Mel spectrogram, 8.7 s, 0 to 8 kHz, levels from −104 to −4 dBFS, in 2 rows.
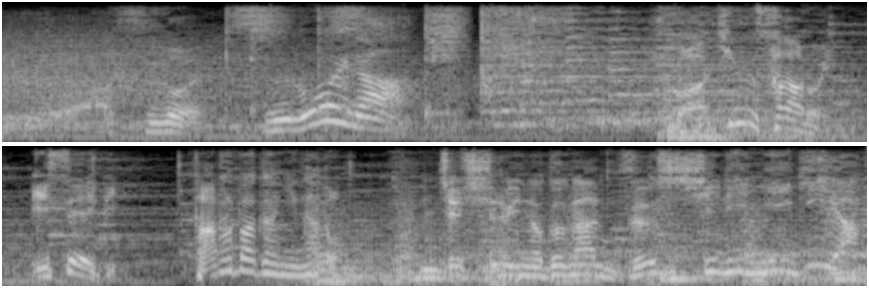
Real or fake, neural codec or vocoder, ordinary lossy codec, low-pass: fake; vocoder, 22.05 kHz, 80 mel bands, WaveNeXt; Opus, 32 kbps; 7.2 kHz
